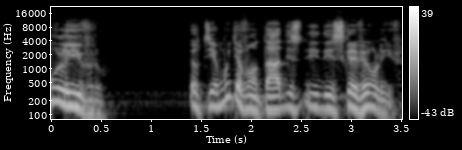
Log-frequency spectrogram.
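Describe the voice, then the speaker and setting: The recording is very clean, with a silent background. A man speaks with a fairly high pitch and a somewhat breathy voice. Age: 60s. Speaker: radio host. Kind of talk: casual radio monologue. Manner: conversational, with fillers like né.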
